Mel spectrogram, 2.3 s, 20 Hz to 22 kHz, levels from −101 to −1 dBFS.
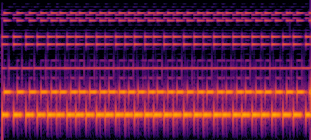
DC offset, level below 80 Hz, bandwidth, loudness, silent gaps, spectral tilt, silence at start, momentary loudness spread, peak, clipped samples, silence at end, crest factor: under 0.1%; -82 dBFS; 16 kHz; -23 LUFS; none; 3.5 dB/octave; 0 s; 0 LU; -14 dBFS; under 0.1%; 0 s; 10 dB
